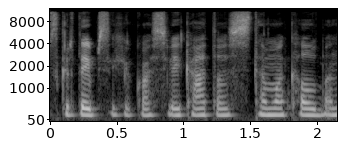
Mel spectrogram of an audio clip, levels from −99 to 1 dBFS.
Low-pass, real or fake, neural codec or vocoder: 10.8 kHz; real; none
